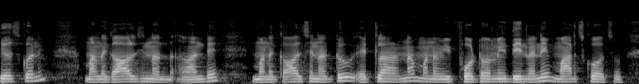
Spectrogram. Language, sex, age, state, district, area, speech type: Telugu, male, 18-30, Telangana, Sangareddy, urban, spontaneous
